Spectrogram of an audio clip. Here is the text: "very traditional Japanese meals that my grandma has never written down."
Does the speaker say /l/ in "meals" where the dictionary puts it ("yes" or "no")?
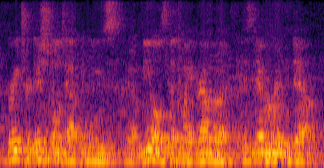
yes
